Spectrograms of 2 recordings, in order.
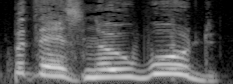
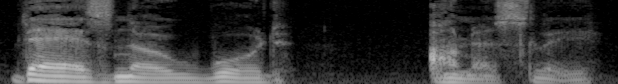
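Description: First: High loud panicked cry; girl panicking over the fire. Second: Lower, slow mocking echo; mocking Hermione. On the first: Acted. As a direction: cry out in panic, wringing hands. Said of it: "Hermione cried". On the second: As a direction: mimic her panic scornfully. Ron mocks Hermione's panic.

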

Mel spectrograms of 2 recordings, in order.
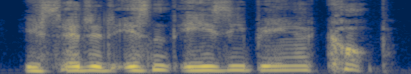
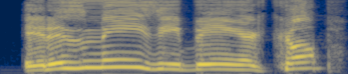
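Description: First: Lightly voiced, flat retelling of the cop's line; Zaphod repeating. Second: Loud, high, hailer-blasted line; cop on a loud hailer. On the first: Zaphod relaying the cop's words to Ford, dry. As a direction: pass the line on, deadpan. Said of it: "said Zaphod". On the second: Cop answering through the loud hailer, loud. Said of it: "a voice replied". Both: A narrator's reading.

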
